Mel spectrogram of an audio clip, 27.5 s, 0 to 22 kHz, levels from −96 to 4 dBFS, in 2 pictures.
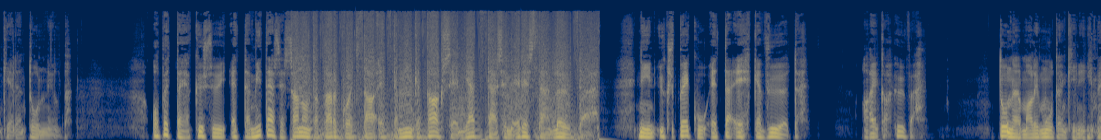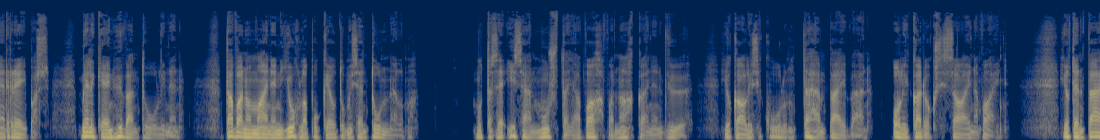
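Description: From 3.63 to 7.48 s there's a grainy or buzzy distortion riding on the audio, with hiss creeping into the quieter moments, which is likely a stuck bit: one data bit pinned high or low so roughly half the samples land off by that bit's weight. Then between 10.41 and 11.18 s you get repeated packet loss with that robotic sound: six holes totalling about 180 ms, the longest 45 ms, each patched by stretching the previous audio, so about a fifth of the stretch is filler and it goes choppy. Right after, there's a run of short concealed packet loss at 11.54, 11.64, 11.93, 12.56, 12.70, 13.42 and 13.54 s. Each drops about 20 ms, except the last at 40 ms, and each gets smoothed over with continued sound, leaving brief smears or wobbles.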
